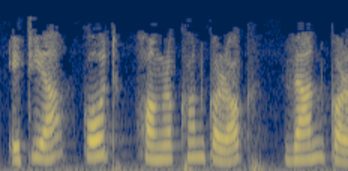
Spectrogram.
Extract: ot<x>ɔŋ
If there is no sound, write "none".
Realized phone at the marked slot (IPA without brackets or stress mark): x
